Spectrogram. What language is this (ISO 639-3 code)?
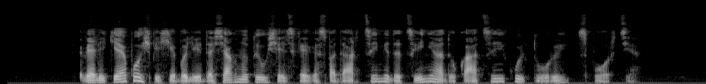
bel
